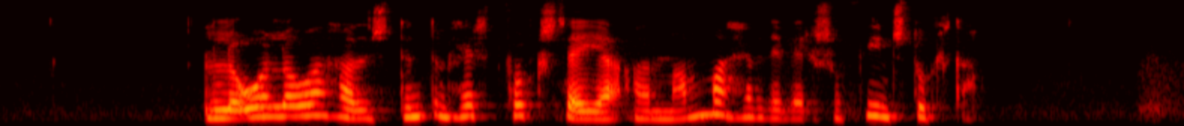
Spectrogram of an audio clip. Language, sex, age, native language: Icelandic, female, 40-49, Icelandic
